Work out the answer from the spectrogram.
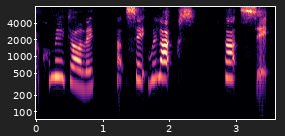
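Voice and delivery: calm the tiny bunny down. Real, not acted. Soothing tiny sick rabbit.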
